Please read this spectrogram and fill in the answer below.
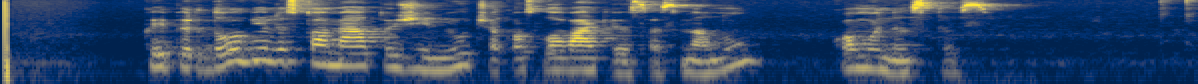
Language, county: Lithuanian, Tauragė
